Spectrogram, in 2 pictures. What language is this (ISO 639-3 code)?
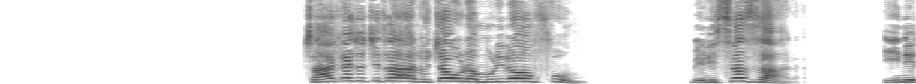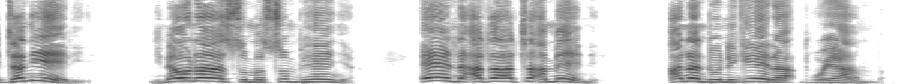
nya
